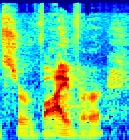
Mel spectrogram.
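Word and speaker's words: Cervivor: she joined the organization survivor and i need to spell that for you because survivor is spelled c-e-r-v-i-v-o-r and it's a combination of the word cervix and survivor so survivor is a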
